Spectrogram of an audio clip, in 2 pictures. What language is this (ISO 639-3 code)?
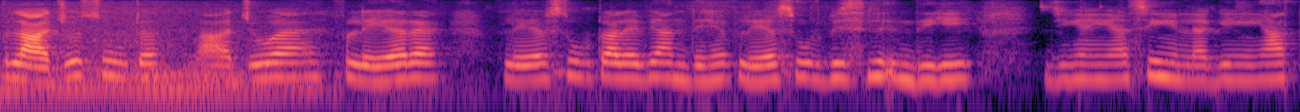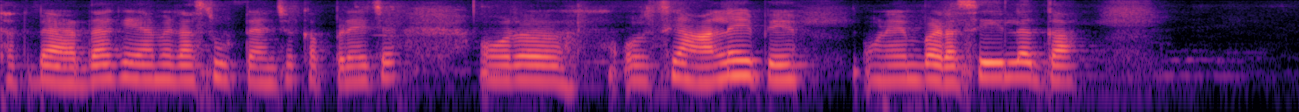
doi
